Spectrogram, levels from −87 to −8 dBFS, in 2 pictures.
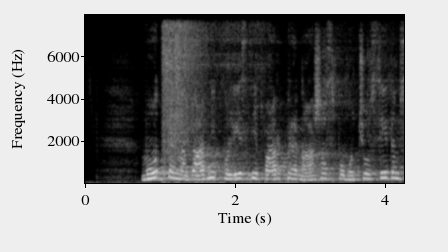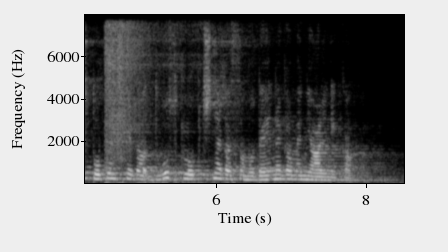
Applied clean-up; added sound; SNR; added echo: none; Frying (food); 15 dB; reverberation time 1.6 s.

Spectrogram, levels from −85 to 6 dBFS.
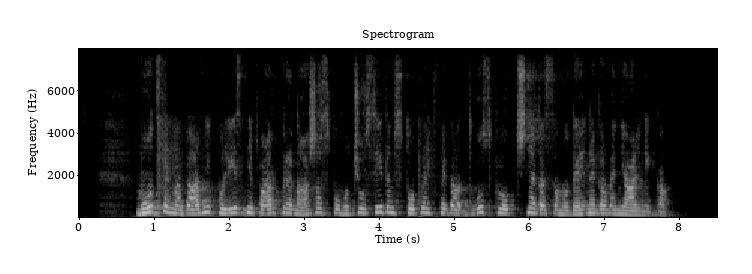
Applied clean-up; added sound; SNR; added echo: neural mask model DeepFilterNet 3.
